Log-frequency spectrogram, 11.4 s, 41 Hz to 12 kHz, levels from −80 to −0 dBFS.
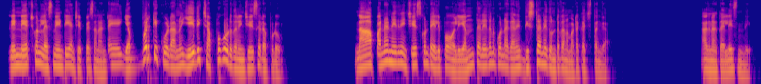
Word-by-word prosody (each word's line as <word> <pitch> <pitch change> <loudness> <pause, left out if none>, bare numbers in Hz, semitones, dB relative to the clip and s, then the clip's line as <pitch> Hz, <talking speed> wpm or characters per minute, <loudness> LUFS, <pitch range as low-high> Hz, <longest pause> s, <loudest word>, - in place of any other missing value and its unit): నేను 135 +2 +4
నేర్చుకున్న 155 +4 +3
లెసన్ 140 +3 +2
ఏంటి 150 +2 0
అని 120 - -6
చెప్పేసనంటే, 110 +1 -4 0.3
ఎవ్వరికీ 240 - +1
కూడాను 140 -3 0
ఏది 210 +4 +3
చెప్పకూడదు 215 - 0
నేను 105 +2 -2
చేసేటప్పుడు. 120 -1 -3 1.2
నా 135 - +8 0.2
పననేది 175 +2 +2
నేను 140 - -3
చేసుకుంటా 160 +1 0
ఎళ్ళిపోవాలి. 120 -5 -2
ఎంత 150 +5 -7
లేదనుకున్నా 160 -3 -3
గాని 125 +2 -1
దిష్టనేది 160 -1 +2
ఉంటదనమాట 105 -5 -5
ఖచ్చితంగా. 90 -3 -9 1.4
అది 115 - -1
నాకు 95 -1 -3
తగిలేసింది. 95 -5 -5
130 Hz, 135 wpm, -25 LUFS, 110-160 Hz, 1.4 s, నా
